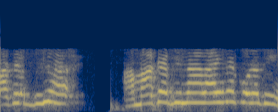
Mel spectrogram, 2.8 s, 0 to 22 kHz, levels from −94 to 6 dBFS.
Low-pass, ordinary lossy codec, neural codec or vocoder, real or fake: 3.6 kHz; none; codec, 44.1 kHz, 7.8 kbps, Pupu-Codec; fake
